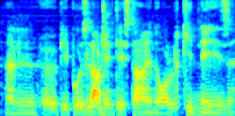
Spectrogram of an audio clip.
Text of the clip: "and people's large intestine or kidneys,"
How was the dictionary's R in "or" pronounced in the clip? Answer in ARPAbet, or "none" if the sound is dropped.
L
